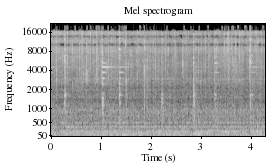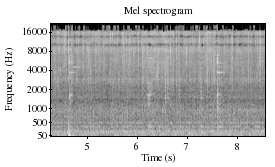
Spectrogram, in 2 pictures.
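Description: About six cloves of crushed garlic fry in a pan over a medium gas flame, a loud, continuous crackling sizzle with scattered pops and stirring clicks throughout, with no one talking.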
